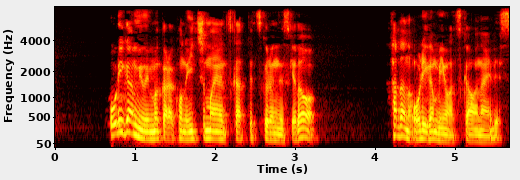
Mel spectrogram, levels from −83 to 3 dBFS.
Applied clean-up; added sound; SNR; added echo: none; none; none; none.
